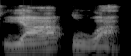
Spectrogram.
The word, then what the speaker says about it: Yahuah: basahin din in Breakdown yad he UA he or pronounce it as yaua yaa po ang pangalan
